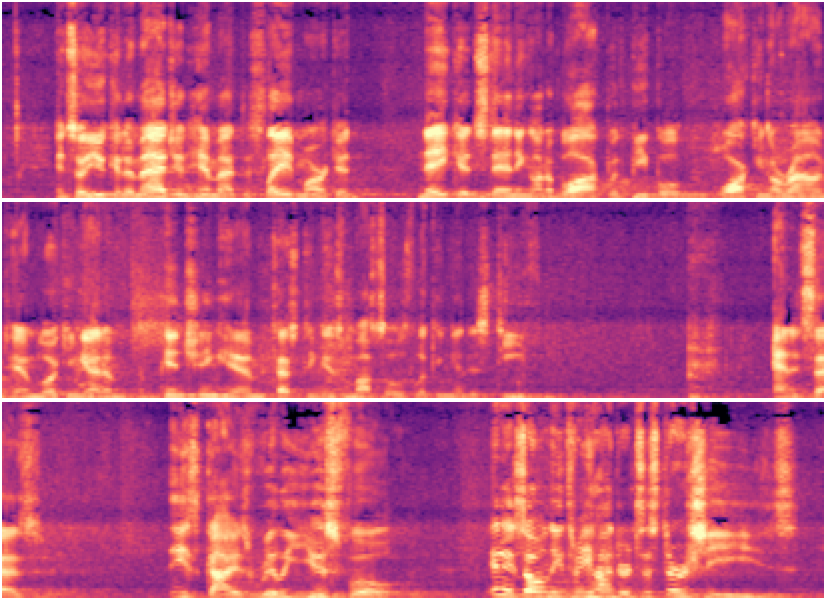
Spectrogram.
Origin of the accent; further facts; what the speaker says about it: France; also born or lived in United States; And being French, also as an American, I can't say that the French didn't do it either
